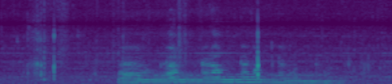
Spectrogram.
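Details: Pet cat, a female, vocalising as she drinks water indoors, which she does every time she drinks; one drawn-out nasal meow about a second and a half long, rising at the start and then holding level in a small room.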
